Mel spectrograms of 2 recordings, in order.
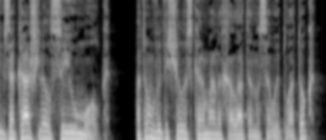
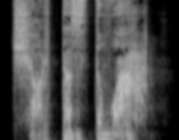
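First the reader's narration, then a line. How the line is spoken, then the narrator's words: Hoarse rasp. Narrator (Russian): прохрипел Той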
